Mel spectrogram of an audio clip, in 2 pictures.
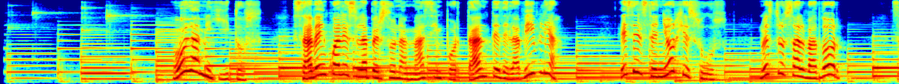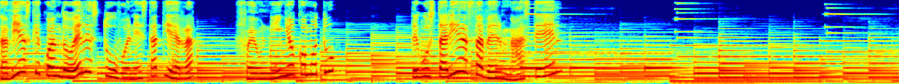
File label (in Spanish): Locucion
